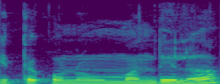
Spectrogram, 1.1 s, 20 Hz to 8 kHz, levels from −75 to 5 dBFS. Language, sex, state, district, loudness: Bhojpuri, male, Bihar, Gopalganj, -15 LUFS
